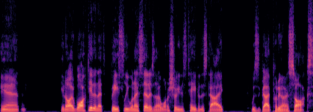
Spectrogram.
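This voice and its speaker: In a Canadian accent, a man speaks very fast at a fairly high pitch with fairly even intonation, on a very clean recording with a silent background. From Canada. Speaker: television producer and business consultant. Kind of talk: interview.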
